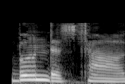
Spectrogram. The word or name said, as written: bundestag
